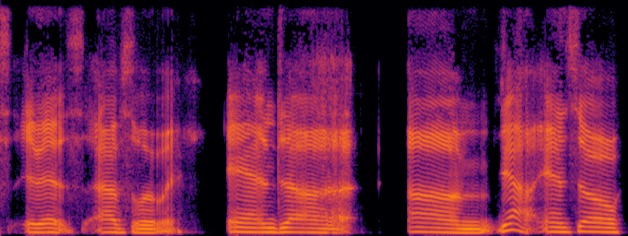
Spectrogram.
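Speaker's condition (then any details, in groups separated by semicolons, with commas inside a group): Congenital muscular dystrophy; diagnosed at 6 months, chronically physically disabled, doctor predicted inability to thrive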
